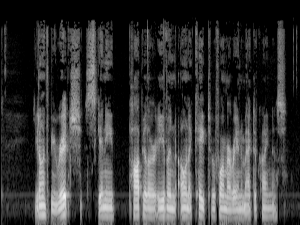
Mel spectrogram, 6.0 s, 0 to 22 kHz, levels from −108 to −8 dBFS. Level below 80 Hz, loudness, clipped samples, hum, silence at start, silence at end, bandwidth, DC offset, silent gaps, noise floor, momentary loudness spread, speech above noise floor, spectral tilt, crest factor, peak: -68 dBFS; -29 LUFS; under 0.1%; none; 0.7 s; 0.3 s; 16 kHz; under 0.1%; none; -77 dBFS; 13 LU; 49 dB; -5 dB/octave; 22 dB; -6 dBFS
